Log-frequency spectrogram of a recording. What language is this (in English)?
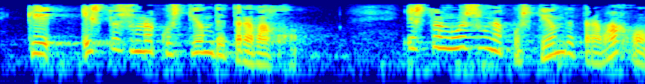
Spanish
